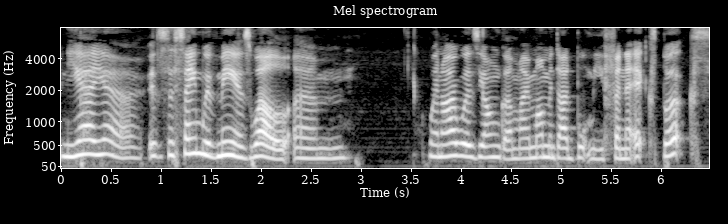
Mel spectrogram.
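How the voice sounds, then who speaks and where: Over a quiet background, a woman speaks in a high pitch. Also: ordinary pitch variation, moderate pace. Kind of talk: casual chat. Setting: podcast recording.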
